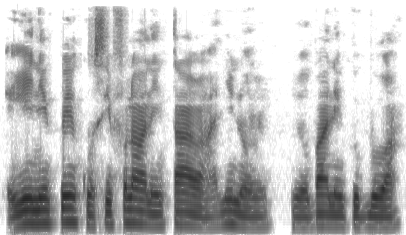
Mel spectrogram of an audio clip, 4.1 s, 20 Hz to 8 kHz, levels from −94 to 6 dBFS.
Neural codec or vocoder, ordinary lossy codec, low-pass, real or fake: none; AAC, 48 kbps; 7.2 kHz; real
